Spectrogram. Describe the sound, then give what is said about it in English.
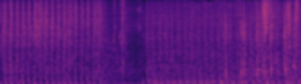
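Rapid gunfire from troops shooting into trees, a sound effect in a radio play: dense, continuous volleys of automatic fire that crackle at a steady, loud level with no pause. “Haley bellowed orders as gunfire erupted outward on all sides, peeling the trees of branches and bark.”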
